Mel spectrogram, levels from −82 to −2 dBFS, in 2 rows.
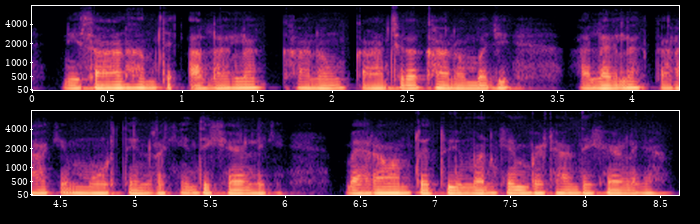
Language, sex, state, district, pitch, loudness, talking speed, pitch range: Hindi, male, Uttarakhand, Tehri Garhwal, 105 Hz, -18 LUFS, 195 wpm, 105-110 Hz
